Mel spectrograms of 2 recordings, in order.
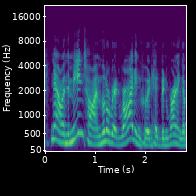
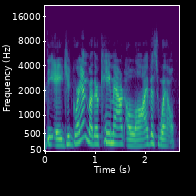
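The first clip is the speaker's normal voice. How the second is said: plain reading voice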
